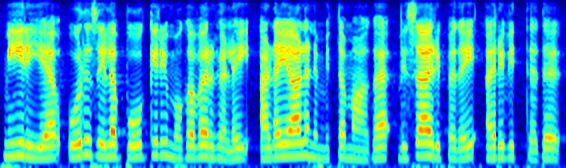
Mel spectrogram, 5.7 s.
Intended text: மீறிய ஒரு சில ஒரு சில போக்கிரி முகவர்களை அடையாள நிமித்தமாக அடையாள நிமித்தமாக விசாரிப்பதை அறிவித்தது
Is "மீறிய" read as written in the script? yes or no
yes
